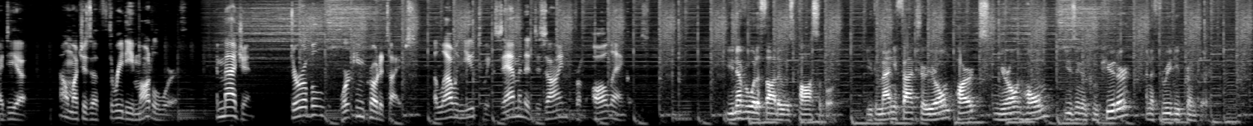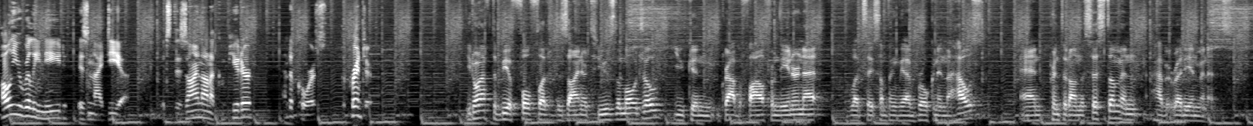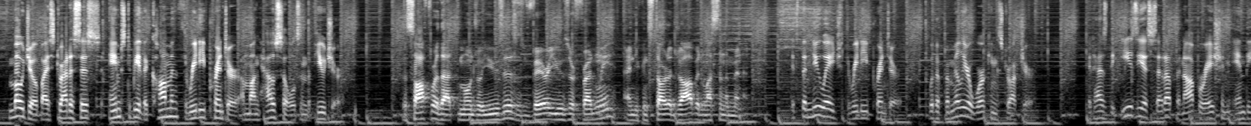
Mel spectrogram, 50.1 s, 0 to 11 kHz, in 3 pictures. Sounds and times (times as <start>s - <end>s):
Speech: 0.0s - 8.6s, 9.7s - 21.8s, 22.9s - 38.0s, 38.8s - 47.2s, 47.9s - 50.0s
Music: 0.0s - 50.0s.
